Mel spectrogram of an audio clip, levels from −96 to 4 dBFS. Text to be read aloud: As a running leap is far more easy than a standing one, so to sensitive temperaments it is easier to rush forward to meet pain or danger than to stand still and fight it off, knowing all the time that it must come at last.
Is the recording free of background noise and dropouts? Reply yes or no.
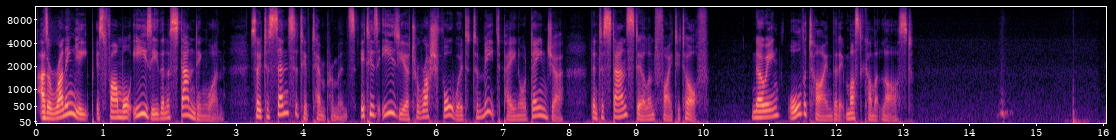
no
